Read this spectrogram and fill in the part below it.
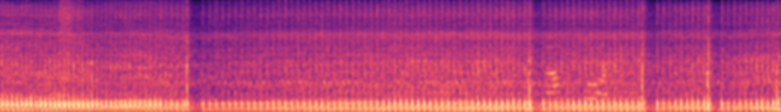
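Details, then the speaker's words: Hard-starting RZR, in low gear, with smoke coming from the back: uneven chuffing idle around two beats a second with several brief dips where it nearly dies; struggling to keep running, cause unknown. "Now I'm going to put it in drive so I can drive around the backyard and try and get things to stay running."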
